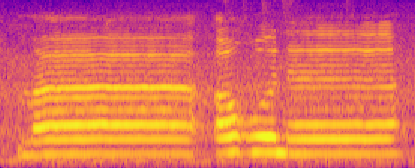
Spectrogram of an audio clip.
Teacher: ما پہ الف پہ چھوٹی مد ہے تو ہم اس کو 3 الف کے برابر لمبا کریں گے · اب غین جو ہے حروف مستعلیہ ہے، موٹا حروف ہے تو ہم غین کو موٹا پڑھیں گے۔ نون کے اوپر کھڑی زبر ہے تو ہم اس کو 1 الف کے برابر لمبا کریں گے۔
